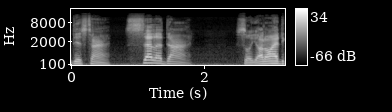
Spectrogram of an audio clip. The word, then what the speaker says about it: Celadon: Celadon. So y'all don't have to get at me in the comments no more about mispronouncing the name.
